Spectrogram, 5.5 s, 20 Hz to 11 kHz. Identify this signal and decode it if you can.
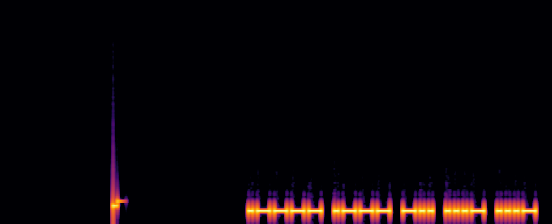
Morse code, heard as a keyed tone, about 27 wpm, 700 Hz. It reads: 1JDVV
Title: Five Challenging Letter-Number Combinations 28wpm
